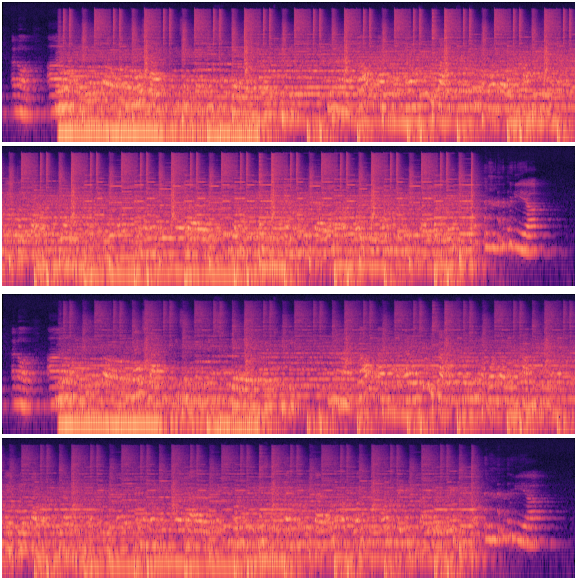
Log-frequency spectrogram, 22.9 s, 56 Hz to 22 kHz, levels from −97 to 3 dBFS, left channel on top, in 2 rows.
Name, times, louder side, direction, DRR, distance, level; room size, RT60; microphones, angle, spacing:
voice 1, 0.2-0.6 0.9-5.9 6.6-11.1 11.5-14.6 14.9-21.0, equal, 5° left, -3 dB, 1.2 m, -25 dB
voice 2, 1.1-1.7 6.5-6.9 11.8-12.3 21.1-22.1, left 2 dB, 90° left, 7 dB, 0.6 m, -26 dB
sound 1, 1.1-20.9, left 3 dB, 40° left, 0.5 m, -22 dB
10.0 x 5.8 x 2.6 m, 1.0 s
head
